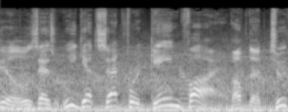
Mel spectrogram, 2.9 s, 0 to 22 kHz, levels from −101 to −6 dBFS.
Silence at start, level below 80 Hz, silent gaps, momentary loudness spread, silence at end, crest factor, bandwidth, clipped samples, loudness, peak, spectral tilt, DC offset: 0 s; -28 dBFS; none; 2 LU; 0 s; 14 dB; 16.5 kHz; under 0.1%; -17 LUFS; -2 dBFS; -5 dB/octave; under 0.1%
